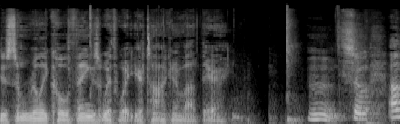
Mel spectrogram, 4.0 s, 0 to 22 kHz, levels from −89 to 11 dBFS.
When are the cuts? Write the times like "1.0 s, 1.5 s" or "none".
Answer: 1.0 s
